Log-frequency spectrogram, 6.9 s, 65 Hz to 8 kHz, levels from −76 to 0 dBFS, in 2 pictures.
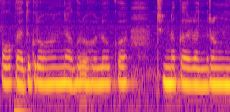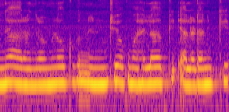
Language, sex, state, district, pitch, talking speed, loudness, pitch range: Telugu, female, Andhra Pradesh, Krishna, 220 Hz, 155 wpm, -13 LUFS, 220-225 Hz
